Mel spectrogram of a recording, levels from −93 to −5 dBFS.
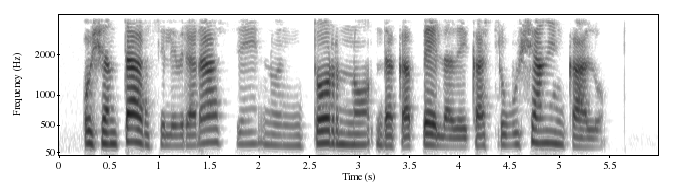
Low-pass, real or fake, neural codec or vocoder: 3.6 kHz; real; none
